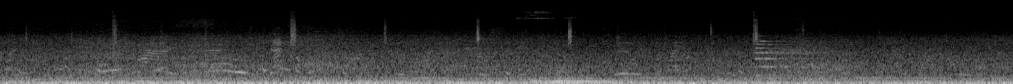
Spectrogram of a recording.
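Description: City street sound: a steady rumble of road traffic, with passersby's voices and scattered sharp clicks. A brief pitched tone sounds about three quarters of the way through.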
